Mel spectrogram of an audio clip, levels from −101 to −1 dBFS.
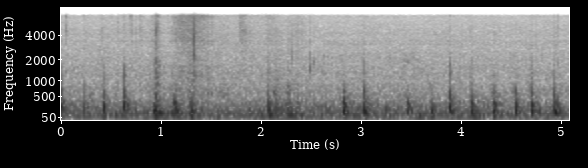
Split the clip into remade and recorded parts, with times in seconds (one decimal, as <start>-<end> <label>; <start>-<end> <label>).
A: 0.0-5.1 remade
